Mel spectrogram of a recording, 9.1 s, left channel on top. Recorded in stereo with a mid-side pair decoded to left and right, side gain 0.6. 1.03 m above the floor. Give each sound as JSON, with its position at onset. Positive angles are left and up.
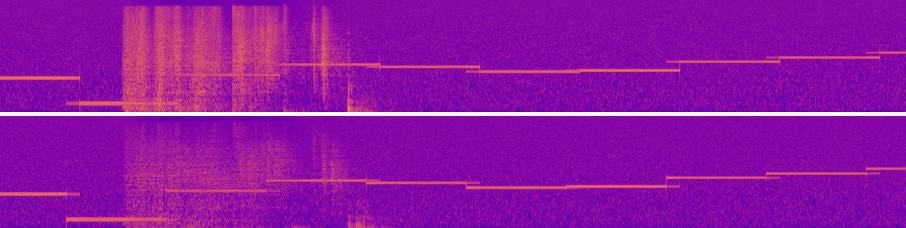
{"t": 1.2, "sound": "crumpling", "azimuth_deg": 70, "distance_m": 1.5}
